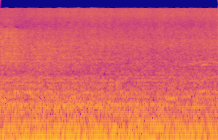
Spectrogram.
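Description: A loud, steady low rumble from the show's outdoor sound system, a deep sound effect with no clear melody.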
